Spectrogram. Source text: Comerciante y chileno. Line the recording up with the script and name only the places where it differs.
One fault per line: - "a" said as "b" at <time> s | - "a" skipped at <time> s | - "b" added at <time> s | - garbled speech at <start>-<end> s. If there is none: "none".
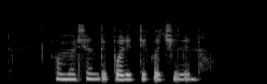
- "político" added at 1.1 s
